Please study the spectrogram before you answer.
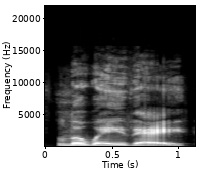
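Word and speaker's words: Loewe: It's you would pronounce it as low like O L O E W E, but they pronounce it as LE and just deliberately make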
